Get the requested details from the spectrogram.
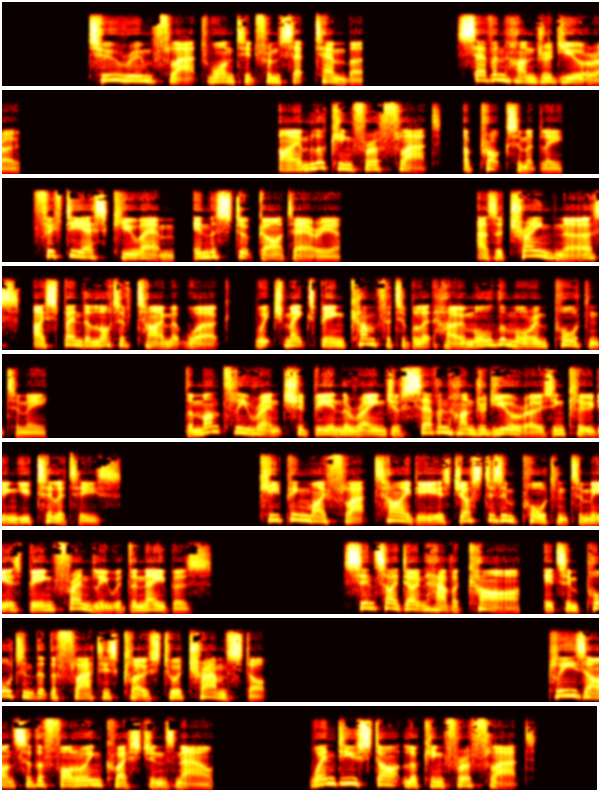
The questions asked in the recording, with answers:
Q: When do you start looking for a flat?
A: Response. The flat is wanted from September.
